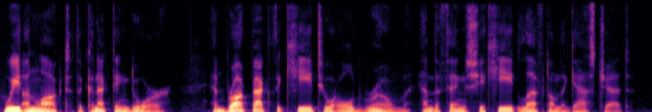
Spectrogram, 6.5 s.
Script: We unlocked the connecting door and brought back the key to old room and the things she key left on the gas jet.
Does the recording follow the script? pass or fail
pass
